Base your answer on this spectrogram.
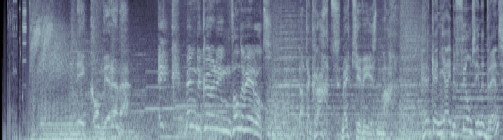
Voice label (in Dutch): PROMO ACTIE; ZBA; BIOS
